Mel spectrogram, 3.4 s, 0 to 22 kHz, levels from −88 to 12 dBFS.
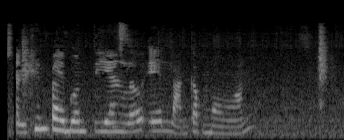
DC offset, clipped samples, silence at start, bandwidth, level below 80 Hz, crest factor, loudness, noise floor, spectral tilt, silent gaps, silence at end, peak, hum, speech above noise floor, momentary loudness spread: under 0.1%; under 0.1%; 0.05 s; 11.5 kHz; -76 dBFS; 20 dB; -32 LUFS; -52 dBFS; -3.5 dB/octave; none; 0 s; -12 dBFS; none; 21 dB; 20 LU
